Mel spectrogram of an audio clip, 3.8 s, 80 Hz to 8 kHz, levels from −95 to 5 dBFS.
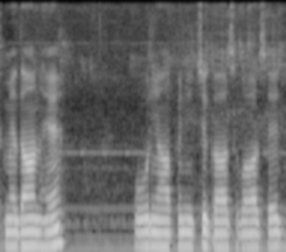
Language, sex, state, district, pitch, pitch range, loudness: Hindi, male, Uttar Pradesh, Shamli, 120 Hz, 115-125 Hz, -17 LUFS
